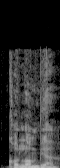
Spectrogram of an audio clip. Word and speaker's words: Colombia: It's Colombia, not Colombia. People spell it with a U. Yeah, Colombia. I want to yeah. clarify. It's COLOMBIA, Okay. not COLU.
